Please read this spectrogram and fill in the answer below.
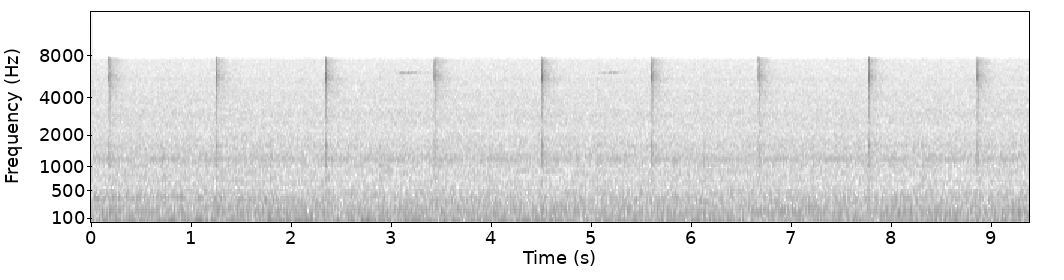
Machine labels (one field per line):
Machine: valve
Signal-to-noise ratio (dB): -6 dB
